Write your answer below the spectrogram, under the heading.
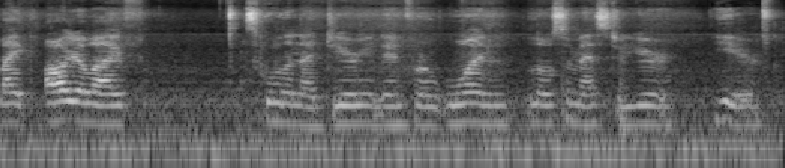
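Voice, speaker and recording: Audible room echo and noticeable background noise surround a woman speaking with an American accent. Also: moderate pace. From Georgia, US (Augusta). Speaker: podcast host, university student. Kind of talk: casual chat.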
